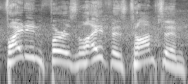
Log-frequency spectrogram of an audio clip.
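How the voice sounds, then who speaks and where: High-voiced, excitable male hockey commentator. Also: normal speed, slight background noise. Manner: energetic, excitable calls with frequent filler restarts. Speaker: play-by-play commentator.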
